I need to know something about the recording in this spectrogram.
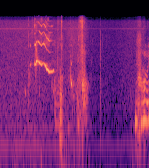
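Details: Female Chihuahua named Precious, excited and demanding, lets out a brief high whine that slides downward, followed by a person's voice asking if she wants to go.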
